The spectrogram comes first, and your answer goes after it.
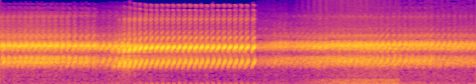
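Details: Muggy-night chorus of tree frogs at a pond in New Jersey: steady buzzing trills from many frogs, one nearby caller giving a loud rapid pulsed trill for over a second before the chorus settles back.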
